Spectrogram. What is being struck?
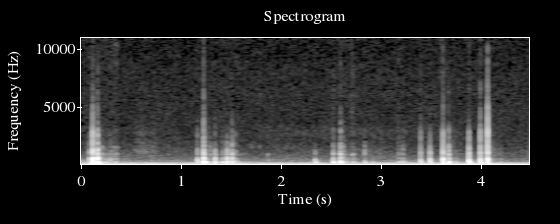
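Hardcover book with paper dust jacket.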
